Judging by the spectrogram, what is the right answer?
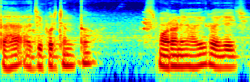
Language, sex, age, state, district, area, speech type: Odia, male, 45-60, Odisha, Kandhamal, rural, spontaneous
